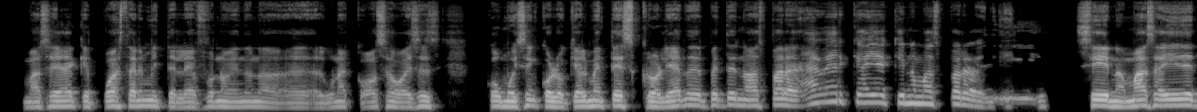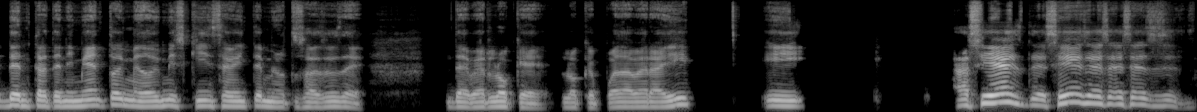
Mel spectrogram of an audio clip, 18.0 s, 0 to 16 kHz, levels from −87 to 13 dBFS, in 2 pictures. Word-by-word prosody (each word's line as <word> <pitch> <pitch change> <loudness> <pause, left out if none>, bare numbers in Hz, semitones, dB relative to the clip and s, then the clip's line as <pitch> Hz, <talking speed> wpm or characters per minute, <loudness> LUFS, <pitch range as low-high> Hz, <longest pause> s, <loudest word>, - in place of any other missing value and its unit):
más 120 +1 -4
allá 135 0 +1
de 135 - -1
que 135 0 -4
pueda 140 +1 0
estar 140 +1 0
en 145 - -1
mi 140 - -1
teléfono 120 +2 -4
viendo 125 +1 -5
una 120 -3 -5
a 110 +1 -9
a - - -14
alguna 115 +4 -7
cosa 125 +2 -4
o, 120 - -2
a - - -3
veces, 135 +3 -3 0.3
como 130 -1 +1
dicen 145 +3 0
coloquialmente, 135 +2 +1
scrolleando, 135 +4 +1
de 155 - 0
repente, 160 +3 -3
nada 150 -1 0
más 145 - -8
para, 165 -3 +1
a 210 - -2
ver 245 0 -5
qué 230 -2 -6
hay 225 0 -1
aquí 215 0 -2
nomás, 195 -3 0
para 170 -7 -1
y, 335 0 -11 0.2
sí, 150 -2 +4
nomás 145 +4 +3
ahí 155 +1 +3
de 160 -1 +4
de 155 +4 +4
entretenimiento 140 +2 +1
y - - 0
me 145 -2 0
doy 130 +1 +2
mis 145 -2 -1
15 140 0 -2
20 130 +2 -1
minutos, 120 -1 -3
a 115 - -2
veces, 125 +2 -3
de 115 -5 -5 0.6
de 120 -1 -2
ver 120 +1 -1
lo 130 0 +2
que 100 -4 -5
lo 115 -1 -7
que 110 - -7
pueda 120 +1 -3
ver 125 0 -2
ahí. 165 +9 0 0.5
Y 140 -1 0 1.1
Así 155 +8 +6
es, 225 -6 +8
de 155 -2 -1
sí, 200 +10 +5
ese 215 -4 +3
ese 185 -1 -1
ese 180 0 -2
es 155 -5 -5
s, 140 -1 -8
140 Hz, 235 wpm, -23 LUFS, 125-160 Hz, 1.1 s, es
